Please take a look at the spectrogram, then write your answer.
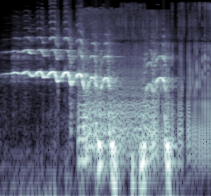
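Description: A loud horse whinny rises in a shrill, wavering cry and then drops into a rough, shuddering snort before fading out, with no voices present.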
